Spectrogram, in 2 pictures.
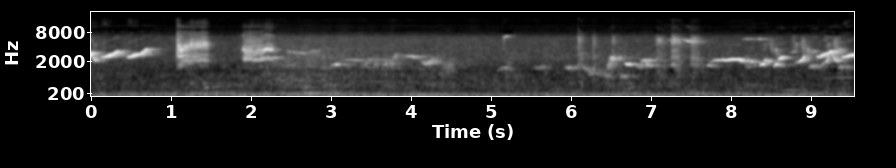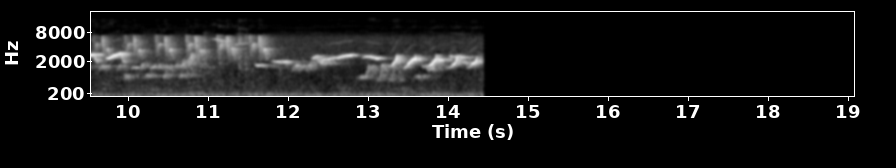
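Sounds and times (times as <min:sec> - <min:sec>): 
steady hiss: 0:00.0 - 0:12.2
white-rumped shama whistling song: 0:00.0 - 0:14.5.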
